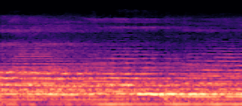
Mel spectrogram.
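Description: Mixed choir singing with an orchestral ensemble, holding long sustained notes that shift to a new chord about midway.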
